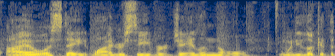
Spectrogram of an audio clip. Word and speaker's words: Noel: It's N O E L. It's not Noel. It's pronounced null.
